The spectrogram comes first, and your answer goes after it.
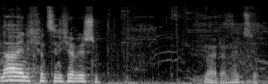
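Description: With music in the background, a man talks at a fairly quick pace, his pitch swinging very widely. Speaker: gamer. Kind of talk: gameplay commentary. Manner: casual, chatty.

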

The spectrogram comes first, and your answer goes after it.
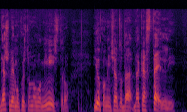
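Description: Against a quiet background, a man speaks with a dark, mellow tone and very wide pitch swings. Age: 60s. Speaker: author and former prisoner; interviewee. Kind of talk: book presentation interview. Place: studio. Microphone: lapel.

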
